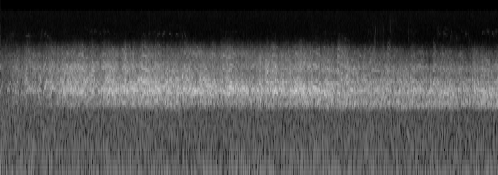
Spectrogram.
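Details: Canada geese on a pond in Belarus in March, where the species is a rare vagrant, honk together in a dense, continuous chorus of nasal honks, several a second and overlapping, with no other clear sounds.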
